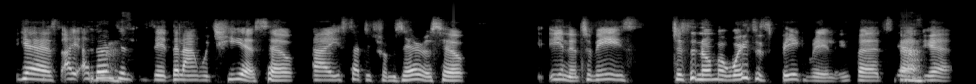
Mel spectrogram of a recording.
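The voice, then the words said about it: British-sounding English, Spanish speaker. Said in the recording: “she's from the UK ... now I can hear both ... a foreigner spoke English with such a British accent”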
